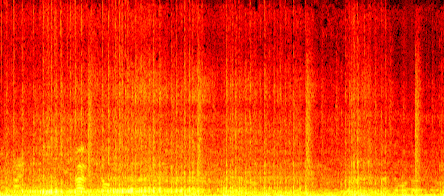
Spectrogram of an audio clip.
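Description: A motorcycle engine on a road trip through Lamitan, Basilan, droning steadily with repeated rising and falling revs as gears change, wind rushing throughout and voices talking over it.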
